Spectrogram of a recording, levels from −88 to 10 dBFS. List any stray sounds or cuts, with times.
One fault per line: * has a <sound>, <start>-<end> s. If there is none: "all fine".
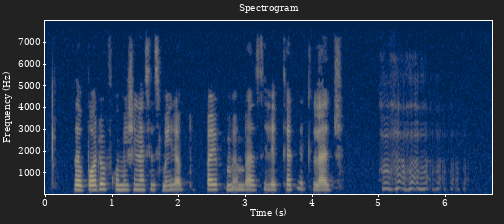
* has a laugh, 5.0-6.4 s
